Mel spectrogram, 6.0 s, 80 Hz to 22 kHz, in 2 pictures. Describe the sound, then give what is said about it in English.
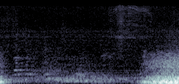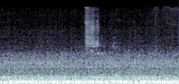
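Vehicle riding through a rocky tunnel: after a quiet start, a loud, steady low rumble of engine and road noise rises abruptly and holds, dense and continuous to the end. “That was about a 2-minute ride through a tunnel.”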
